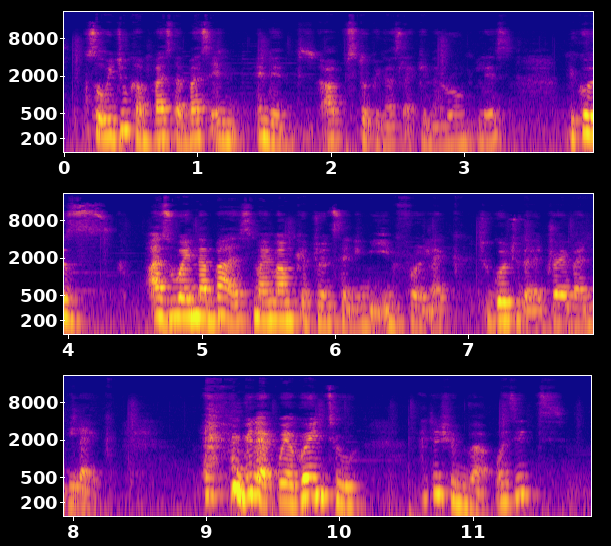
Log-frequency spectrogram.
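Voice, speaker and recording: The speech moves at a fairly quick pace. Pitch variation is ordinary, while loudness swings widely. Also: woman, medium pitch for a woman. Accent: Ugandan. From Uganda. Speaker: vlogger, international student. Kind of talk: casual storytelling vlog. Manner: animated.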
